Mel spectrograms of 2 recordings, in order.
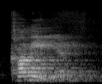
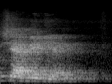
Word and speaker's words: chameleon: This is the chameleon. Usually people read this one chameleon, but the correct pronunciation is chameleon.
